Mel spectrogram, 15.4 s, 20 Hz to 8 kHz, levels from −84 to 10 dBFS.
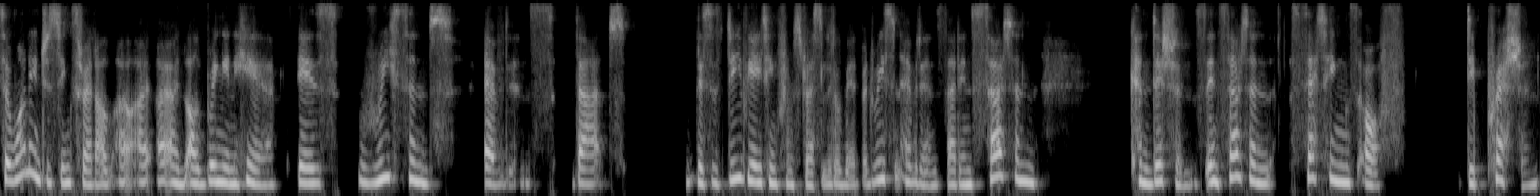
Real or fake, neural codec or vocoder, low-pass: real; none; 7.2 kHz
